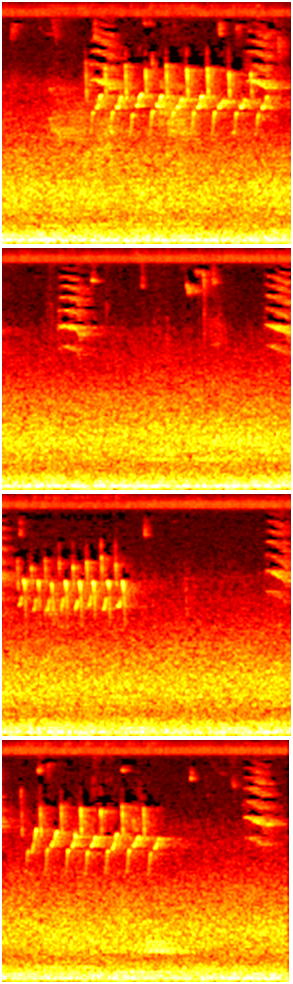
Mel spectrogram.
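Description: A songbird singing several phrases of quick, evenly repeated chirping notes, a pause of a few seconds between phrases, over a steady low rumble and a faint steady high hiss.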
